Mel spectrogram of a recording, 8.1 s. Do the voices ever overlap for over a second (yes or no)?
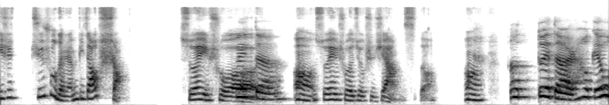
no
